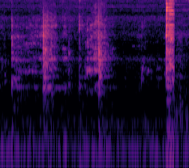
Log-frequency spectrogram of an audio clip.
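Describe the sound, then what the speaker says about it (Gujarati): Curd kadhi mixture stirred in a pan over high gas, with a few soft scraping strokes and a sharper clink of the utensil, near and fairly quiet. "તો આને હવે ફાસ્ટ ગેસ પર મિક્સ કરતા રહેવાનું છે, નકર આ ફાટી જાય છે દહીં."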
